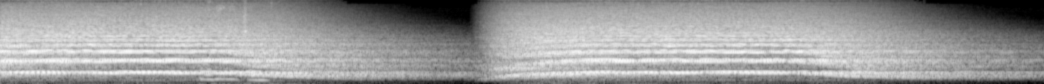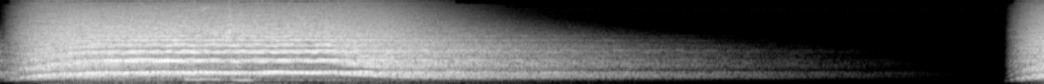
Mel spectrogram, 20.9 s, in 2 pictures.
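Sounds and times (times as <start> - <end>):
air raid siren: 0.0 - 3.9, 4.8 - 9.8, 10.5 - 15.5, 20.6 - 20.8.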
